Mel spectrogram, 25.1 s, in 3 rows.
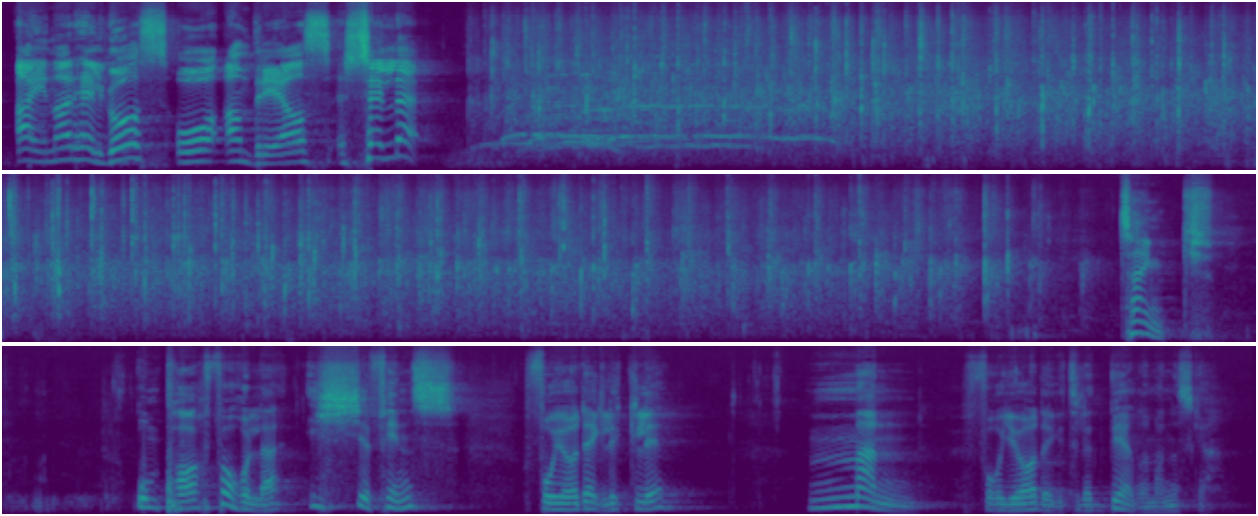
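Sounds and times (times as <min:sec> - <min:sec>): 
speech: 0:00.1 - 0:03.5, 0:15.9 - 0:16.4, 0:17.6 - 0:21.4, 0:22.1 - 0:24.9
whistles and cheers: 0:03.1 - 0:05.8
audience applause: 0:03.1 - 0:15.8.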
